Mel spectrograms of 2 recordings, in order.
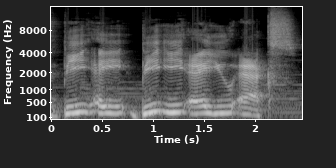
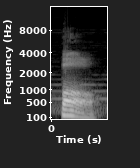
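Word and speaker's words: beaux: Why is B-E-A-U-X? Bo. You know? Why does it take 4 letters to write an O?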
